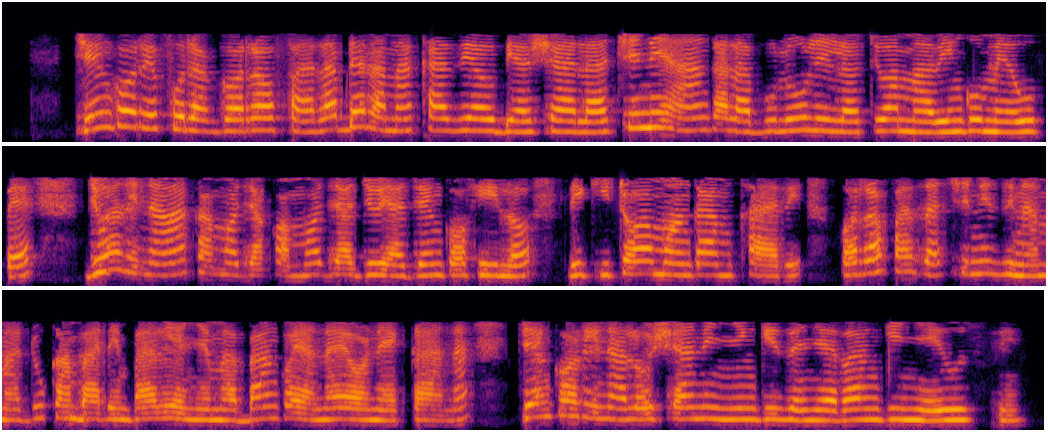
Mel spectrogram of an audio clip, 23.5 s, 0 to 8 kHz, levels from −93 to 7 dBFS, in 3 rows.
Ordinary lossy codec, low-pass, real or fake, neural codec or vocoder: AAC, 16 kbps; 7.2 kHz; real; none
